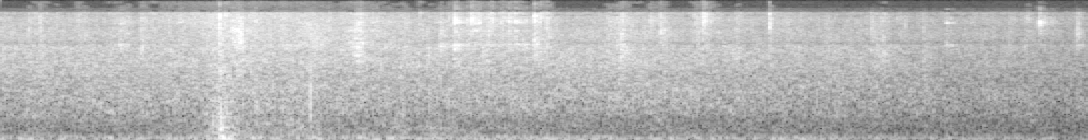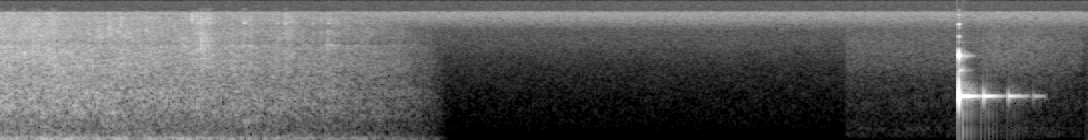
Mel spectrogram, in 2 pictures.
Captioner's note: chime of phone recording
